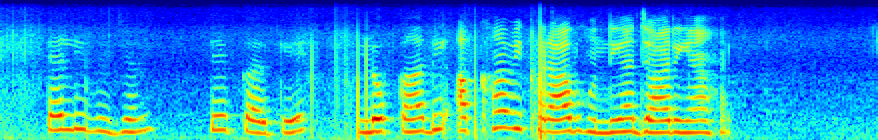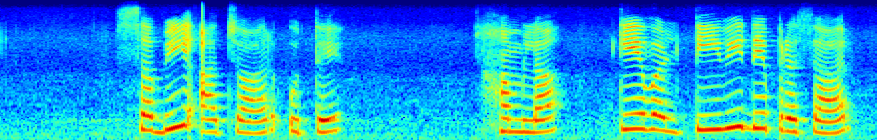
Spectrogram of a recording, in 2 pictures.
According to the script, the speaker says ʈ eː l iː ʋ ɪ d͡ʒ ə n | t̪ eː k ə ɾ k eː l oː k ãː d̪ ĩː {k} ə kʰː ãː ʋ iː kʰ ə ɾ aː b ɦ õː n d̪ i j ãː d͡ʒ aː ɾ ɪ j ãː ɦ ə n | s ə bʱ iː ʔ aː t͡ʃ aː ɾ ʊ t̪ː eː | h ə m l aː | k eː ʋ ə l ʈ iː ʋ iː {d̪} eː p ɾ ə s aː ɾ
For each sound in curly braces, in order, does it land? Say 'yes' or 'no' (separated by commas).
no, yes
